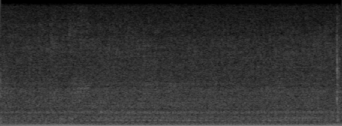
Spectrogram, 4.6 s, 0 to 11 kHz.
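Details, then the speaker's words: 1976 Triumph TR7 idling in neutral: deep, rough rumble with an uneven low throb, a horrible noise of unknown cause. "let's start it up we're in neutral whatever horrible noise that is making it is making"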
